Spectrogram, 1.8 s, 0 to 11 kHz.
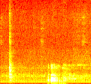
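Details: Commodore SFD-1001 IEEE single disk drive (double-sided) on a Commodore 8296: two crisp ticks from the head stepping between tracks in a quiet room; normal head stepping.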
